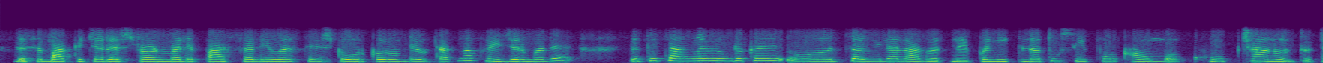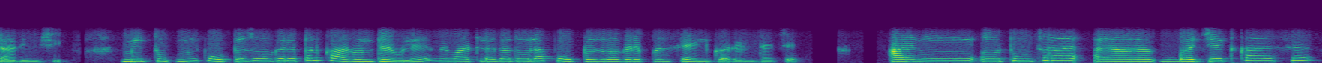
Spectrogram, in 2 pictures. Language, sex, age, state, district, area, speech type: Marathi, female, 18-30, Maharashtra, Mumbai City, urban, conversation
